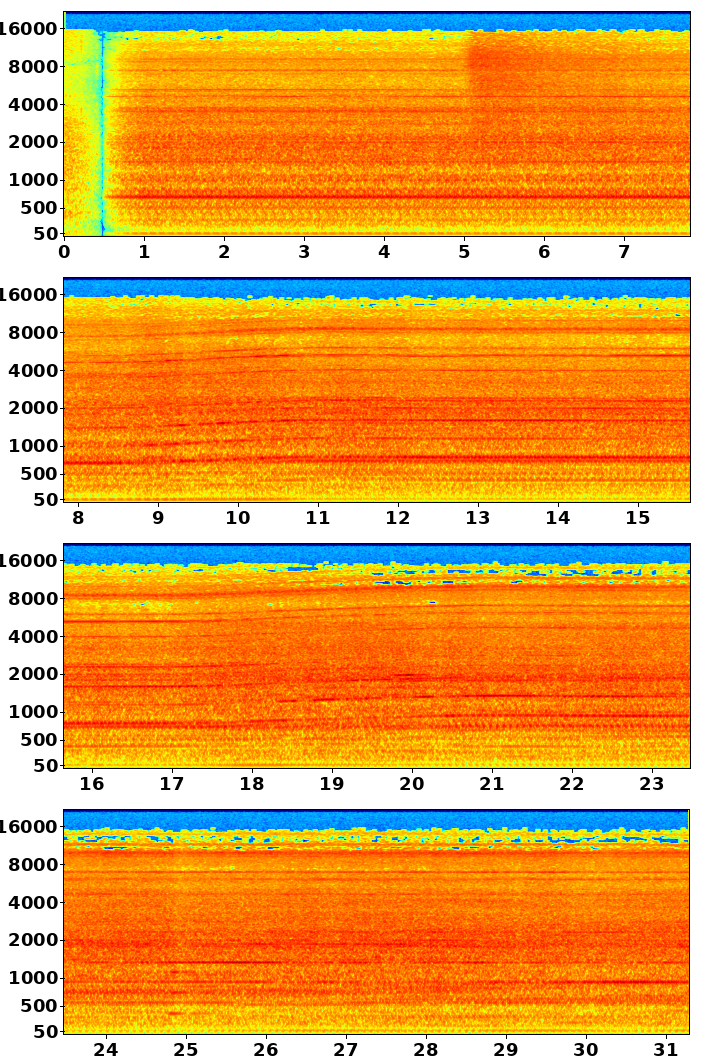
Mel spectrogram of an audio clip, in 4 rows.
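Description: Class 57 diesel locomotive 57313 running with its EMD 645 V12 two-stroke engine, a loud steady engine note with a whine. The note steps up in pitch twice, about nine and eighteen seconds in.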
